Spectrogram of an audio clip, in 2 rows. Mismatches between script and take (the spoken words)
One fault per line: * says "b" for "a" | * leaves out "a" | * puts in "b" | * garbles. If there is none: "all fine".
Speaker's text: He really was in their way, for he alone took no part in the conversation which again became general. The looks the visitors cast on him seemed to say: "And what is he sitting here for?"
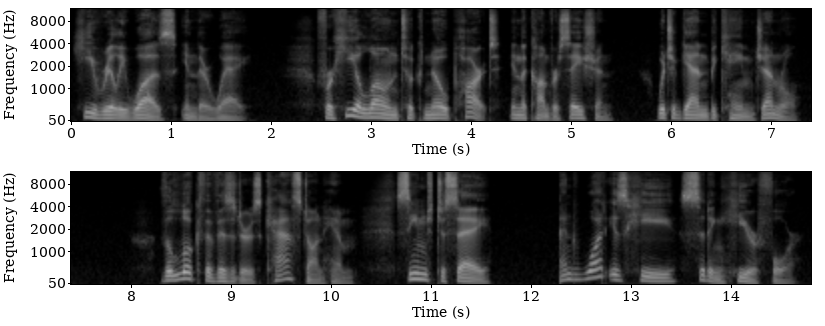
* says "look" for "looks"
